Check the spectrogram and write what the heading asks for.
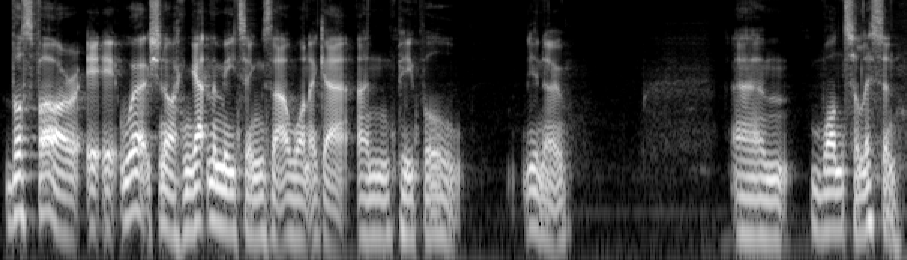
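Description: A low, gravelly Englishman chats a little slowly on a video call as a guest songwriter in a casual podcast conversation. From his living room, using a desk mic on a stand, he rambles, makes self-deprecating remarks, and restarts often.

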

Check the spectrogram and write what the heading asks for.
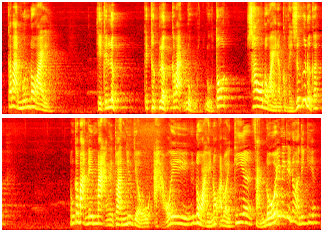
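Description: A man's voice: high-pitched, bright, forceful tone. Blunt middle-aged man, roomy. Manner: blunt, coarse, rambling with frequent restarts and swearing. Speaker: vlogger. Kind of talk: casual monologue to viewers. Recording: roomy echo.

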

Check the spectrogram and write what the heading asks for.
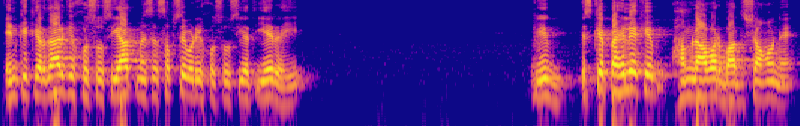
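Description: A man with a slightly high voice delivers a formal history lecture. His phrasing is elaborate and measured, and he often breaks off a word to restart it. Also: fairly bright tone.

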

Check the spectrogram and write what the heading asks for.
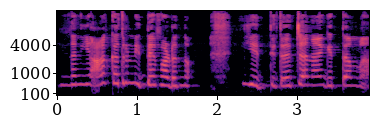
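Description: A woman's voice: very high-pitched, fairly even intonation, brisk. A woman voicing a grief-stricken young mother in a cartoon, sobbing and pleading. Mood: distraught. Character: young mother, grief-stricken over her missing baby. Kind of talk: cartoon voice acting.

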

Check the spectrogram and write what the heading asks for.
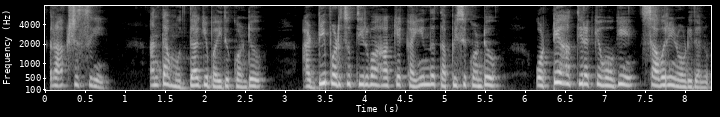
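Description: A woman reads a romantic audio story as scripted narration. Her voice sits a little high, with a mellow, warm tone. Her reading is steady and expressive. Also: normal speed, slightly rough.

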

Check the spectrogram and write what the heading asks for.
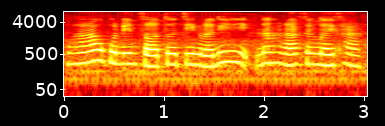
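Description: A woman's voice: high voice, fairly even intonation, quick pace, darkish tone, a little hiss or hum, natural voice. Woman doing a fangirl mom, sweet and pushy, lo-fi sound. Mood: gushing. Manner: gushing, coaxing. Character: doting middle-aged mother, excitable fan.

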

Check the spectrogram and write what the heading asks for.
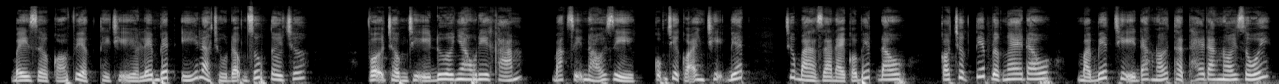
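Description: A woman voicing a sharp-tongued, nagging old mother-in-law in a storybook reading. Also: medium pitch, animated, a little fast, no echo, studio quality, lightly acted. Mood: scornful. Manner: nagging, sarcastic scolding.

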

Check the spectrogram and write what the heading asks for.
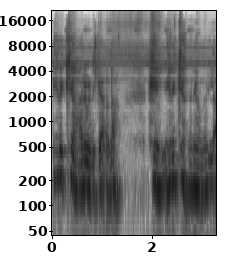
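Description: A woman's voice: low-pitched, a little fast, voice pushed down, lightly acted. A woman voicing a hesitant, pleading young husband. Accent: Malappuram Malayalam. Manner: soft, hesitant, stammering denials.

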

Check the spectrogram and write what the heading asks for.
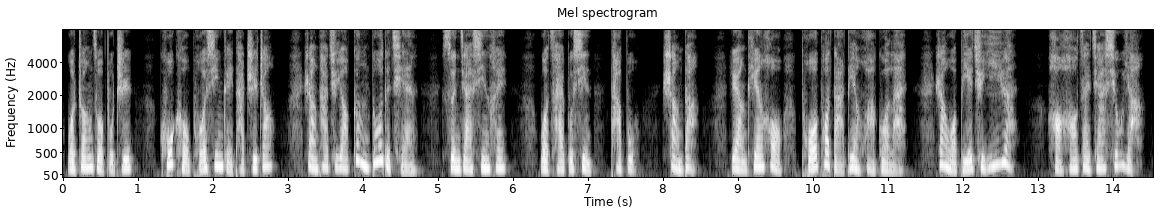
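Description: Woman, story narration, first-person, wry, unbothered, husky voice, dry close recording. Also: on the low side, animated, moderate pace, dry recording.

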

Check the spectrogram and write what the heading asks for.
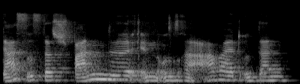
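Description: A woman's voice: lowish voice, fairly even intonation, moderate pace, fairly bright tone. Woman, architect, keynote speaker, video call, echoey room, thoughtful with many fillers. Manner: thoughtful, loosely structured, frequent "ähm" and "ja?". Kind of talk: conference keynote talk.

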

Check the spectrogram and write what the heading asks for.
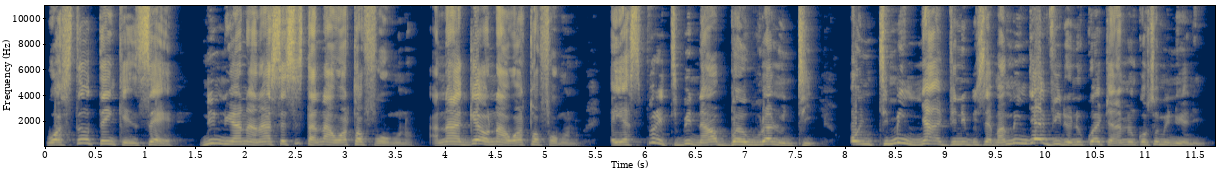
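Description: A young Ghanaian man sits at a webcam in a small room, earnestly giving reaction commentary on a video and mixing in English words. His high voice is warm and brisk, with big pitch swings.

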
